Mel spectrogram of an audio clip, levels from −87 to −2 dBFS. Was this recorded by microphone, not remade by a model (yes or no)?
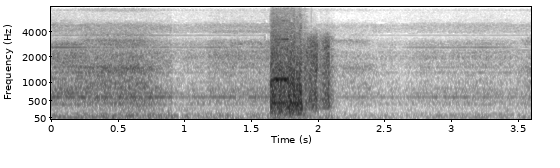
yes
